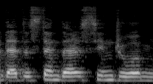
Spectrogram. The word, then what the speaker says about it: Stendhal: He ST well STHENDAL, and he's a French writer, and he wanted his name to be pronounced Stendhal because it sounds like scandal in French.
